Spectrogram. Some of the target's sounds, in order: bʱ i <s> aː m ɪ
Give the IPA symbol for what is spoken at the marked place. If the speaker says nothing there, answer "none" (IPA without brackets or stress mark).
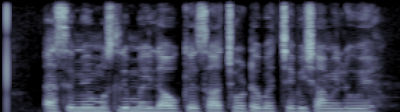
ʃ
